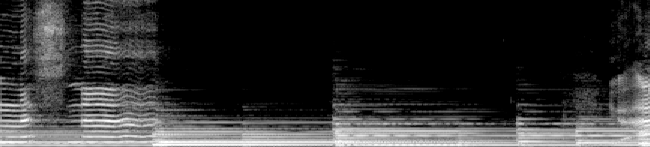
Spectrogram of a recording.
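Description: A woman singing a pop song over an accompaniment of held chords. Her sung line moves in the first second, then notes are held while the chords change about a second in and again about two seconds in.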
